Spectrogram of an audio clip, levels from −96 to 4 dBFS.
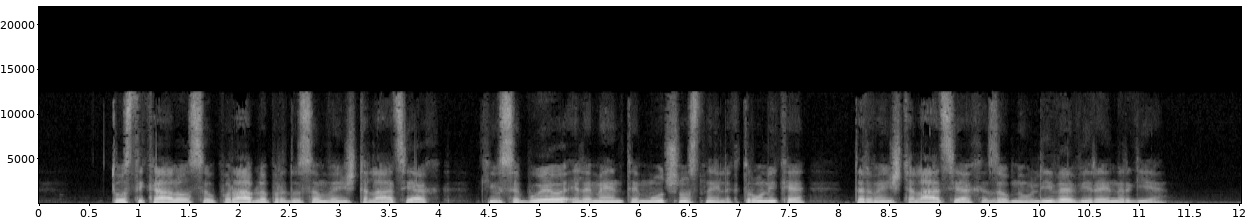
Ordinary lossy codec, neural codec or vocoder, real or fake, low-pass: AAC, 32 kbps; autoencoder, 48 kHz, 128 numbers a frame, DAC-VAE, trained on Japanese speech; fake; 19.8 kHz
